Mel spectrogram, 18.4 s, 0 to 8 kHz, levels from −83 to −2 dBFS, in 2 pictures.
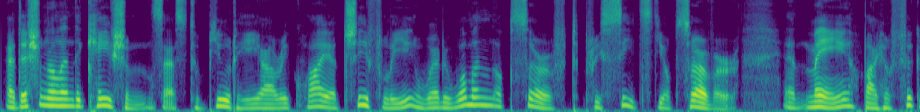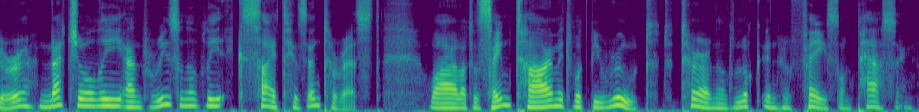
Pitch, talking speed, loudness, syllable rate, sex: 145 Hz, 145 wpm, -19 LUFS, 4.5 syllables/s, male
